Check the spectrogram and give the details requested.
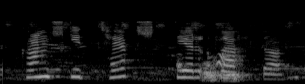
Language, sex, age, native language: Icelandic, male, 9, Icelandic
